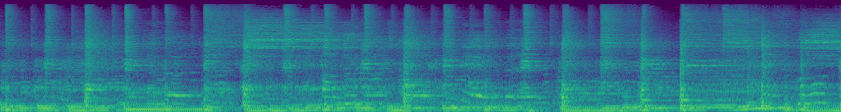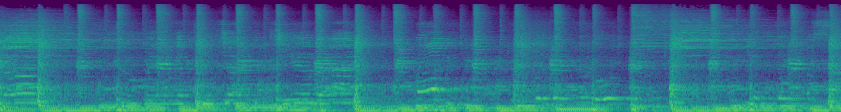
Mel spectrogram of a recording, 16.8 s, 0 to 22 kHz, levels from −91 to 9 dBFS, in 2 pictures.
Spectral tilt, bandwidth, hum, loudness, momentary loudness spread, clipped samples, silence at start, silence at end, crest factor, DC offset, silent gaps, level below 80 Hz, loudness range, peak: -5 dB/octave; 19 kHz; none; -20 LUFS; 3 LU; under 0.1%; 0 s; 0 s; 18 dB; under 0.1%; none; -26 dBFS; 1 LU; 0 dBFS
